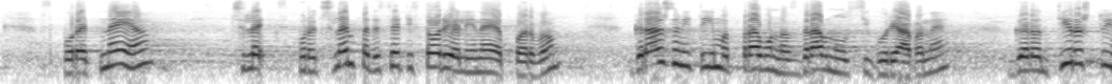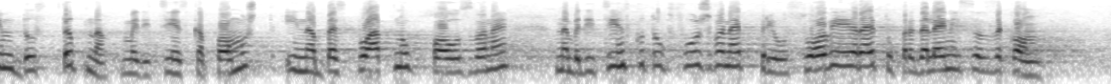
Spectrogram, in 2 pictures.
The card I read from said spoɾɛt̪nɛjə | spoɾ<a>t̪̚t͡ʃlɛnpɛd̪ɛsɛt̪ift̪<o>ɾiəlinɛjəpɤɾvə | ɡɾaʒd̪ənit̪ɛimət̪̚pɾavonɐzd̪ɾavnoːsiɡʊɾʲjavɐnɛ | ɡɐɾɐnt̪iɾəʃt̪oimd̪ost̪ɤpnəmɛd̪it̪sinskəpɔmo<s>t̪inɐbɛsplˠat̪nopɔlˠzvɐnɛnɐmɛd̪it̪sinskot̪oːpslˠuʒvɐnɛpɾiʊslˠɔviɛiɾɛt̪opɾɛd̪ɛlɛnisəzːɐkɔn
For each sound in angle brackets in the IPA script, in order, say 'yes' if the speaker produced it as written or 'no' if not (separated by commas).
no, no, no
